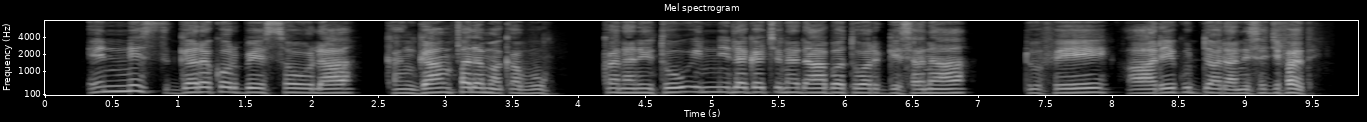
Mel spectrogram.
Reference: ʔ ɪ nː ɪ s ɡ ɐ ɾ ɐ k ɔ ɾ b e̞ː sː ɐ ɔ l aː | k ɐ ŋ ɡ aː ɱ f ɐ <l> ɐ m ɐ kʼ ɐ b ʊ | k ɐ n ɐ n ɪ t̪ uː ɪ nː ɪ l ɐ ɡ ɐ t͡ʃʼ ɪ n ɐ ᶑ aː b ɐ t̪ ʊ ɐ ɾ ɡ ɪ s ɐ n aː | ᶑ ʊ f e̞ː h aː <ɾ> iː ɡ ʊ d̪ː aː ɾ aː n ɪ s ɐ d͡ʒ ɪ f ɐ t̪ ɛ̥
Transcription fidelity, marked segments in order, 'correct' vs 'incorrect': correct, correct

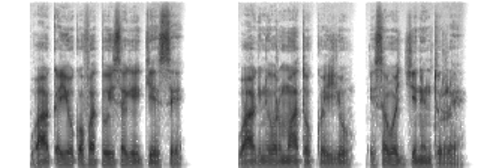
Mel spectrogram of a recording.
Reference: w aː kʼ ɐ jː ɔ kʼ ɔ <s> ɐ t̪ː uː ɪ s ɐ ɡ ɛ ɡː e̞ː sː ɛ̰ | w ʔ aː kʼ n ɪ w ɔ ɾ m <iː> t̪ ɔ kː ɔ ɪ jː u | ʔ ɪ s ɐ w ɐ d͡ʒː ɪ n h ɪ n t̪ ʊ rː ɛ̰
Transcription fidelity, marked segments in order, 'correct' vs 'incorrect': incorrect: f, incorrect: aː

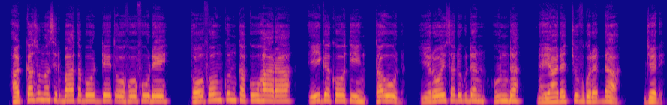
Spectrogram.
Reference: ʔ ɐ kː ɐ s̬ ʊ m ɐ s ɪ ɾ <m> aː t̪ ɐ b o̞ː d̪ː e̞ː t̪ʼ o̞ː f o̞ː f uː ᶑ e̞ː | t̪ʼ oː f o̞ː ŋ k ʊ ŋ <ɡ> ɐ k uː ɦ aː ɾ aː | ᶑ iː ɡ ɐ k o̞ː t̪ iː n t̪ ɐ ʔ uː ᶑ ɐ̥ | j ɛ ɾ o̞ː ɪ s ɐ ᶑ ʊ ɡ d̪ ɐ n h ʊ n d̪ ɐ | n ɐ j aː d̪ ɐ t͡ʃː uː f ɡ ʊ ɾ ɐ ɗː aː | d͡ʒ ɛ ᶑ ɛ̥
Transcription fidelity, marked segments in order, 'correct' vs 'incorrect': incorrect: b, incorrect: k

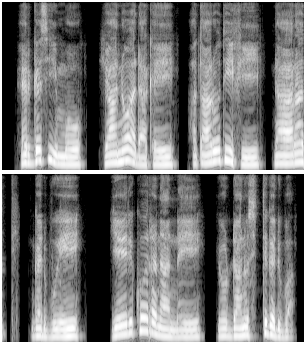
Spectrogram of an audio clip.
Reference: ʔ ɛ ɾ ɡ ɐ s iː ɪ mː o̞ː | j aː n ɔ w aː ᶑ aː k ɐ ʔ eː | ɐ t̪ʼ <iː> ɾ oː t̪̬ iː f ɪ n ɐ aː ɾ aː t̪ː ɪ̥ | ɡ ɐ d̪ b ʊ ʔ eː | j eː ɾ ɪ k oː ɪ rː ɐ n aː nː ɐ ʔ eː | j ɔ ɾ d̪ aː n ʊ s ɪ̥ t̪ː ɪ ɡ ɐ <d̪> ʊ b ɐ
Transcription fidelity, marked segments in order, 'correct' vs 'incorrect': incorrect: aː, correct

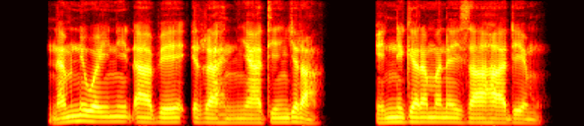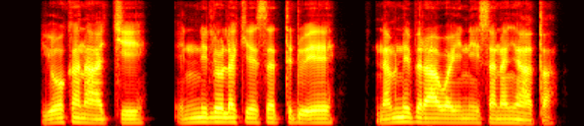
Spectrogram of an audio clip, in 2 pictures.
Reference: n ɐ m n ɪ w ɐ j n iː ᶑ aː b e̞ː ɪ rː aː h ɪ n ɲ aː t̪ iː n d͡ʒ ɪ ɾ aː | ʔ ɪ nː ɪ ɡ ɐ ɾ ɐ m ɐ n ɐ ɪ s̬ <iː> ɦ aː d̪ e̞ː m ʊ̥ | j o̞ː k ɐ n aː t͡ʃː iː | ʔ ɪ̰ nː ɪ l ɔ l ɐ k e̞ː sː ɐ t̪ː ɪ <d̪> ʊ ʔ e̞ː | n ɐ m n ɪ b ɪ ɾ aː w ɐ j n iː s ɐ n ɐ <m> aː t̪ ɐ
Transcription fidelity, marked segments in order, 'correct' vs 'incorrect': incorrect: aː, correct, incorrect: ɲ

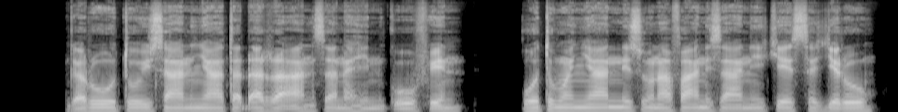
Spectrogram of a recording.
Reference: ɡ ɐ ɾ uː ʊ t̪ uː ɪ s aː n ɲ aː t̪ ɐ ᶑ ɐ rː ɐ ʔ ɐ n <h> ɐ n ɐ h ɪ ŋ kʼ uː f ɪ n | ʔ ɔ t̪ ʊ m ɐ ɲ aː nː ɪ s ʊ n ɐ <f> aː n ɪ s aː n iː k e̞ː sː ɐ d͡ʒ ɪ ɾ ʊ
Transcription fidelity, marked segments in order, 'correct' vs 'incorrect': incorrect: s, correct

